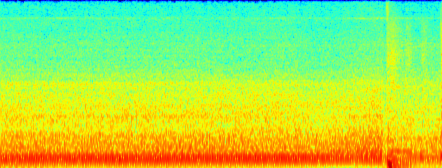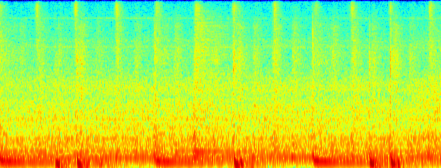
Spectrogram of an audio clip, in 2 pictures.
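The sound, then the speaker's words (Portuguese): A small propeller airplane engine drones steadily with a deep, humming tone; midway, repeated sharp knocks and rattles join in while the engine pitch dips and recovers in a loose rhythm. “Esse avião é seguro?”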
